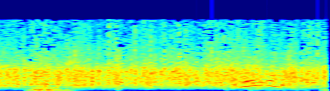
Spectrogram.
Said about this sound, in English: Amen. Let's clap our hands and give Him praise right now.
